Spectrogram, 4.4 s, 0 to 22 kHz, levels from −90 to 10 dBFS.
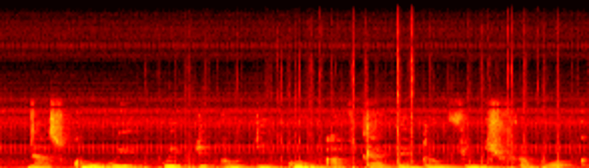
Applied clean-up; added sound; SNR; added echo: none; Typing; 11 dB; none.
